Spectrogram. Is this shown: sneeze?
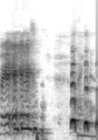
no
